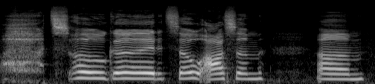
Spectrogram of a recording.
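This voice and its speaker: A woman's voice: high-pitched, level tone, takes it slowly, smooth. A woman who works as a game effects artist, chatting casually and rambling with many restarts. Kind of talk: casual podcast chat.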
